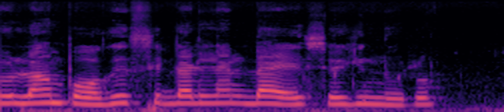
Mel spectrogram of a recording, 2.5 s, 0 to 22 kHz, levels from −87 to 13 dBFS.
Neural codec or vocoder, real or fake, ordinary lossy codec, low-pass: vocoder, 44.1 kHz, 128 mel bands, Pupu-Vocoder; fake; none; none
